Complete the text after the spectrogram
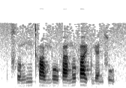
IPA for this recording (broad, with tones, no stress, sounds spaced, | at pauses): t͡sʰ ɤ˧˥ ŋ i˥ ŋ kʰ ɑ˥˧ ʊ̯ m j o˥˧ ʊ̯ f ä˥˧ n̪ ɤ˥˧ f a˥˩ ɪ̯ t̪ j ɛ̰˨˩ n s u˥˩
